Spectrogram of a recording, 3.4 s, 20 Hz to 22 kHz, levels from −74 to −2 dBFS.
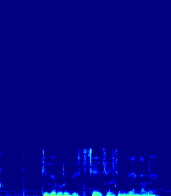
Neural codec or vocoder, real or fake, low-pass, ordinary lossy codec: none; real; 5.4 kHz; none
